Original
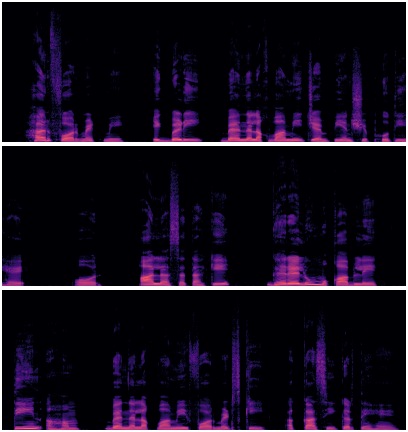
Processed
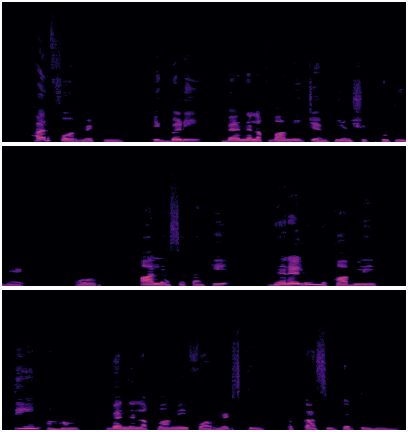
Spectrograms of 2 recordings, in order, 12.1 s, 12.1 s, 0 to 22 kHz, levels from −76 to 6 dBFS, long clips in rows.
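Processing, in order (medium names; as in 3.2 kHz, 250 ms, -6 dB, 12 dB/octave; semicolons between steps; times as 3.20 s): spectral noise reduction 27 dB; trim -6.5 dB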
